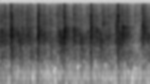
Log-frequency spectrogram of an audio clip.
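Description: An audience claps for Mother's Day in a steady, even rhythm, about six sharp claps spaced evenly apart over a soft wash of crowd noise, moderately loud.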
